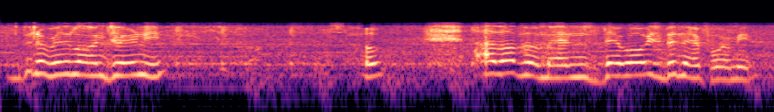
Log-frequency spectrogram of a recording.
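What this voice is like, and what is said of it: Emotional, choked-up voice. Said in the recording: “I'm getting a little emotional. ... very emotional, a lot of emotions running high”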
